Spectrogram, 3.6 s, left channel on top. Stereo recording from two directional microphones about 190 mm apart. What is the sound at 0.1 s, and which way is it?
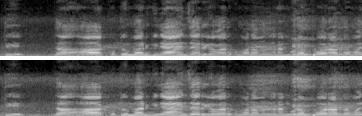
A man's voice, 30° left (ahead or behind).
